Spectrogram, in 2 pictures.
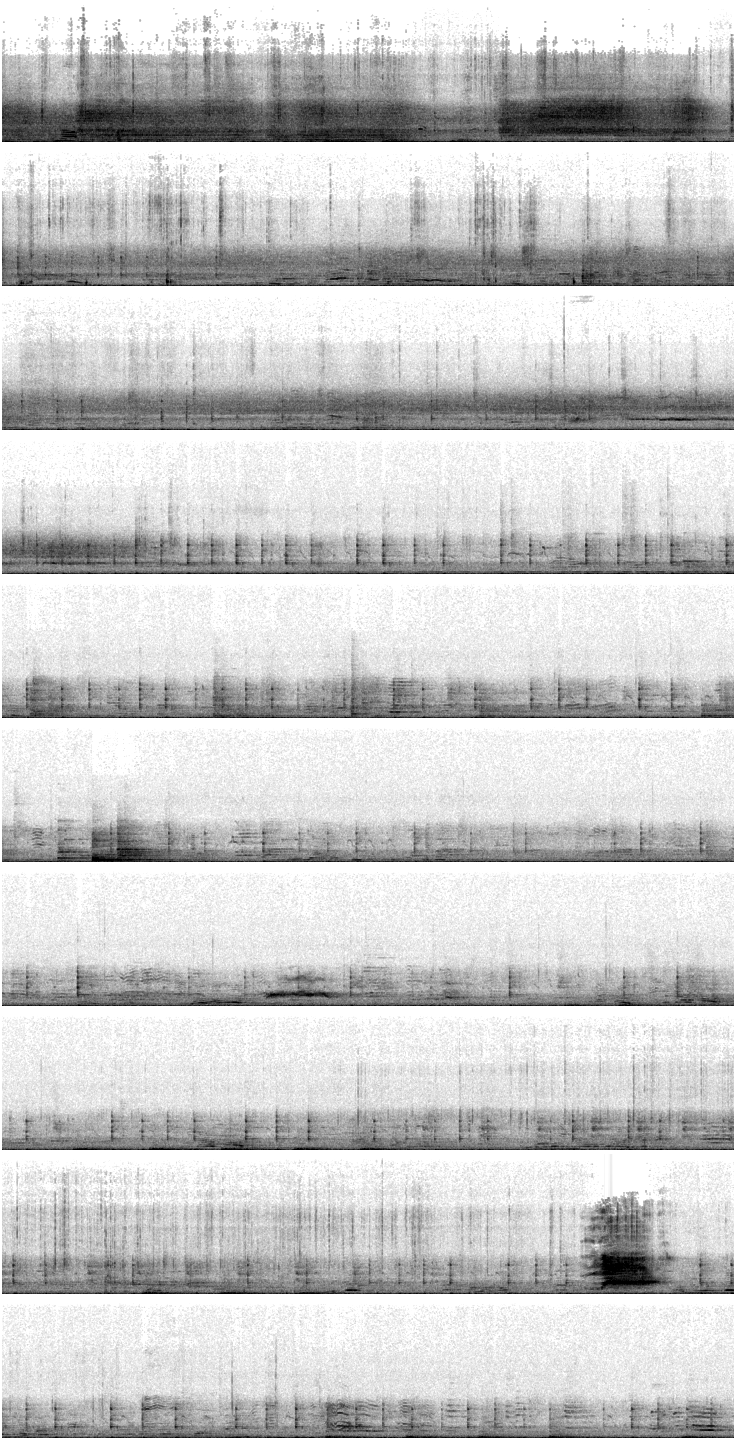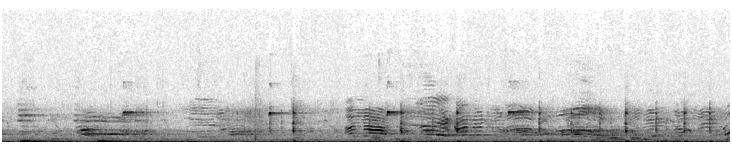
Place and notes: Goetlijfstraat, Den Haag, Nederland - Buitenplaats Oostduin
General atmosphere with kids and construction work.
Binaural recording.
